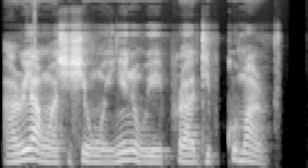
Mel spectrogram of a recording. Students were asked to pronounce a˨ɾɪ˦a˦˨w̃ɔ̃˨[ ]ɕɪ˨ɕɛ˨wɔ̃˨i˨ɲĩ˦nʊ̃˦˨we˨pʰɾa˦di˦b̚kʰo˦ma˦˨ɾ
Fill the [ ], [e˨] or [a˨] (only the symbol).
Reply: a˨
